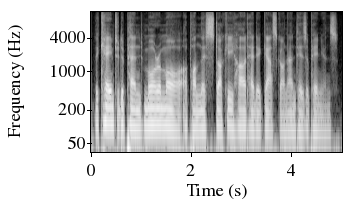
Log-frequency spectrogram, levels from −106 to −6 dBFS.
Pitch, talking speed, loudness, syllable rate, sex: 95 Hz, 190 wpm, -19 LUFS, 4.8 syllables/s, male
